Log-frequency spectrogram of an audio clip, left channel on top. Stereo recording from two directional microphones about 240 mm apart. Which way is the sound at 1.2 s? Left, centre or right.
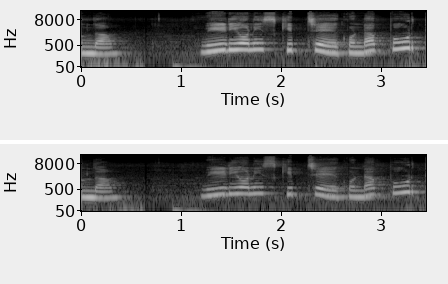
Left.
